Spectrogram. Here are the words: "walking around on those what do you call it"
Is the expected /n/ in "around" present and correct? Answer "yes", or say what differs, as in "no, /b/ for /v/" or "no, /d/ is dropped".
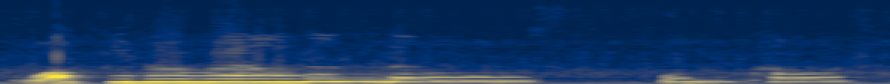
yes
